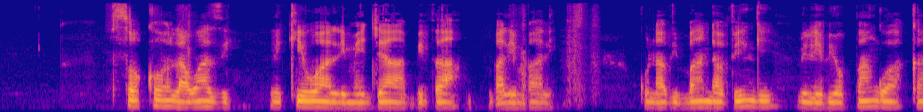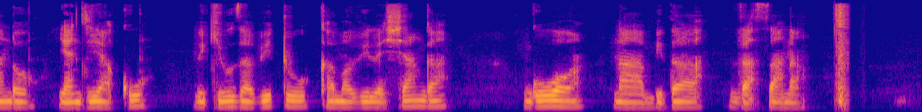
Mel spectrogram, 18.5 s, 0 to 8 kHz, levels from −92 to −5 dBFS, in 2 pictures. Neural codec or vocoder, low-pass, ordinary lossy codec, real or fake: none; 7.2 kHz; AAC, 32 kbps; real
